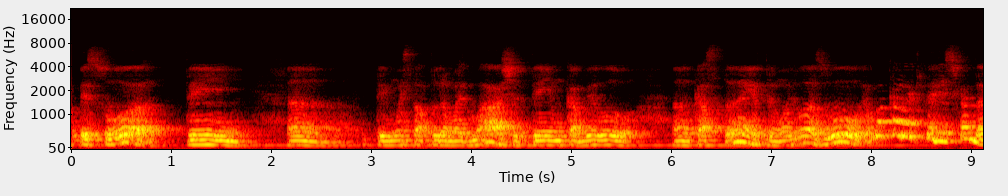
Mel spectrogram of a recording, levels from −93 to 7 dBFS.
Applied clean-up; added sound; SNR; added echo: none; none; none; reverberation time 2.4 s.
